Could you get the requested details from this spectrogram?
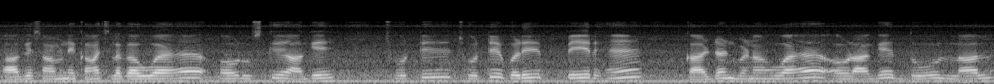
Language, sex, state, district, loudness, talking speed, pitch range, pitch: Hindi, male, Rajasthan, Bikaner, -16 LUFS, 135 wpm, 130-150 Hz, 140 Hz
